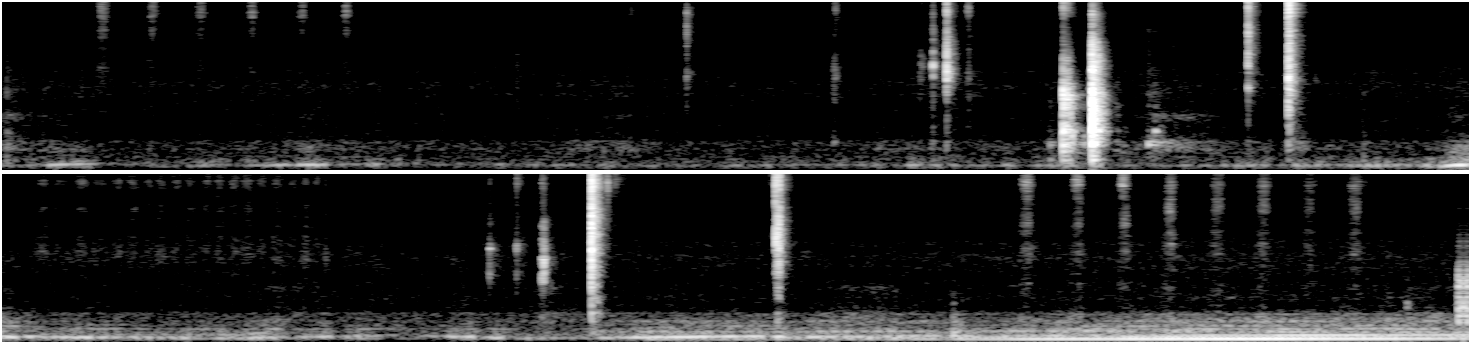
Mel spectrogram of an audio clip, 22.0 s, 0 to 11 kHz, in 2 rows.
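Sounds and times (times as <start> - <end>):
faint low rumble: 15.6 - 22.0.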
